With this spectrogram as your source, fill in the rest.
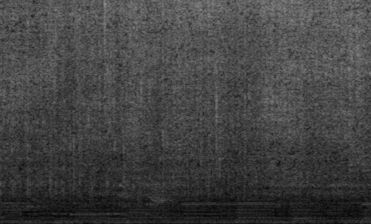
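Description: Goan-style stuffed mackerel frying in a pan until golden on both sides, giving a steady, close crackling sizzle with occasional soft spatter, uninterrupted and free of speech.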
